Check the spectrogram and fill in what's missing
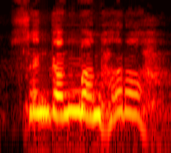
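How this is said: It is said in a changed, put-on voice.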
